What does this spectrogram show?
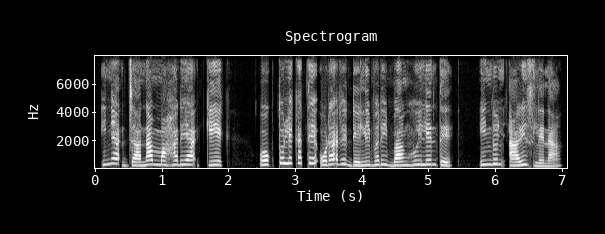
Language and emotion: Santali, sad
